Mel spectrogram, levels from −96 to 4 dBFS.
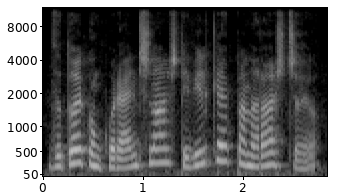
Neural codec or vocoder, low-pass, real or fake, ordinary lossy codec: codec, 24 kHz, 3 kbps, HILCodec; none; fake; none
